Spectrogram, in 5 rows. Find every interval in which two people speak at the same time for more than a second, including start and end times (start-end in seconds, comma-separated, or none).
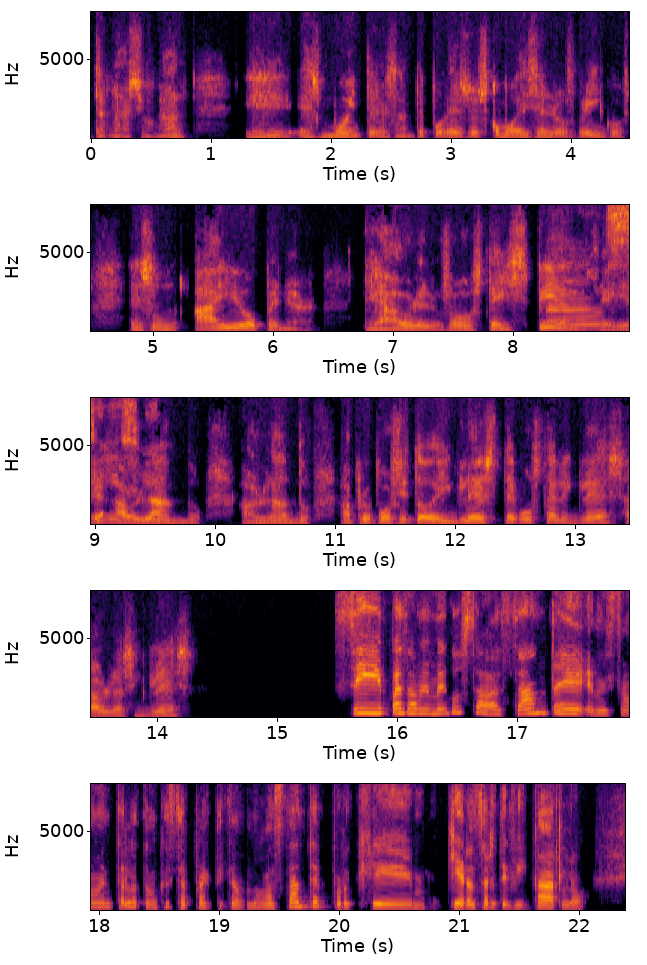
8.2-9.6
